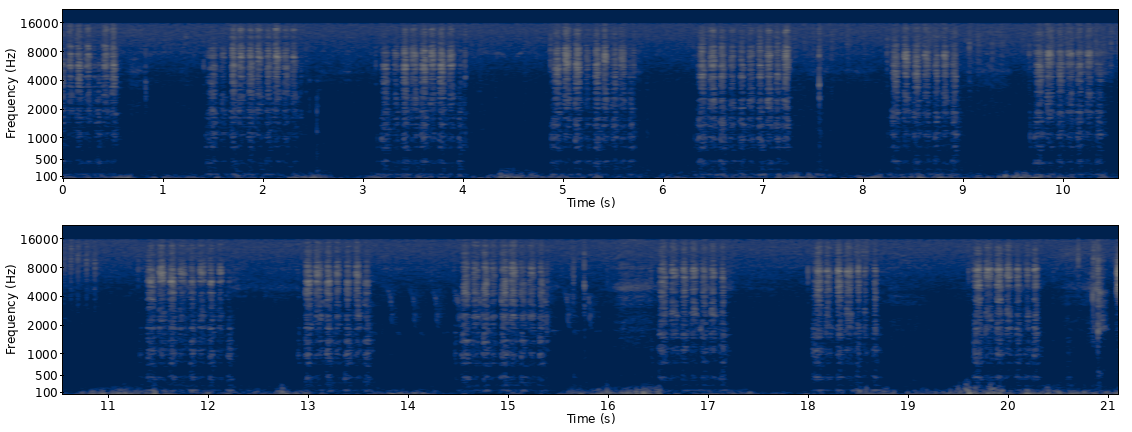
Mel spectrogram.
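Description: A scratch coin rubbing the latex coating off a lottery scratch-off ticket in repeated short strokes, roughly one a second.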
